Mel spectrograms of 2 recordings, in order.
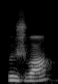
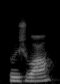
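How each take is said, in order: No difference in how they are said.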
